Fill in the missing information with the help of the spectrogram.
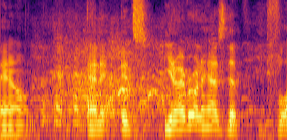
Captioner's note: audience laughs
